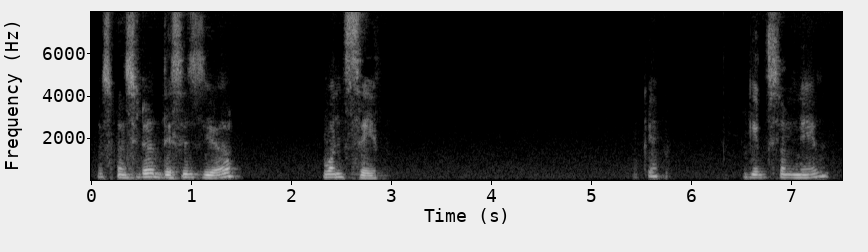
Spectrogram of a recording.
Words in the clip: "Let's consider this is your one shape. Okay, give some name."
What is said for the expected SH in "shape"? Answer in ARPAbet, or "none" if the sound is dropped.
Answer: S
